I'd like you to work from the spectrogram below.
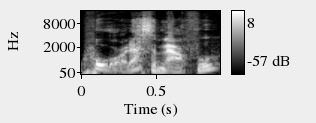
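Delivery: put-on speech in a New Zealand accent. Retelling a teacher reacting to a hard surname: imitating a New Zealand accent. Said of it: "I just remember the accent".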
